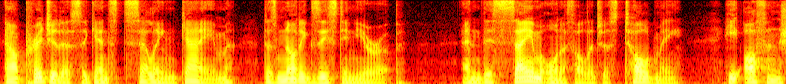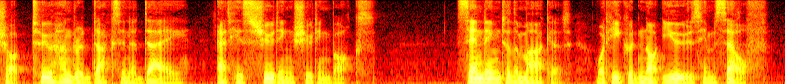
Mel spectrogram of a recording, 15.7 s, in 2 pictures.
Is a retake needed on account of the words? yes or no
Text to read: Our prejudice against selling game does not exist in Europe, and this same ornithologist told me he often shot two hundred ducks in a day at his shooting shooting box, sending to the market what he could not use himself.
no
